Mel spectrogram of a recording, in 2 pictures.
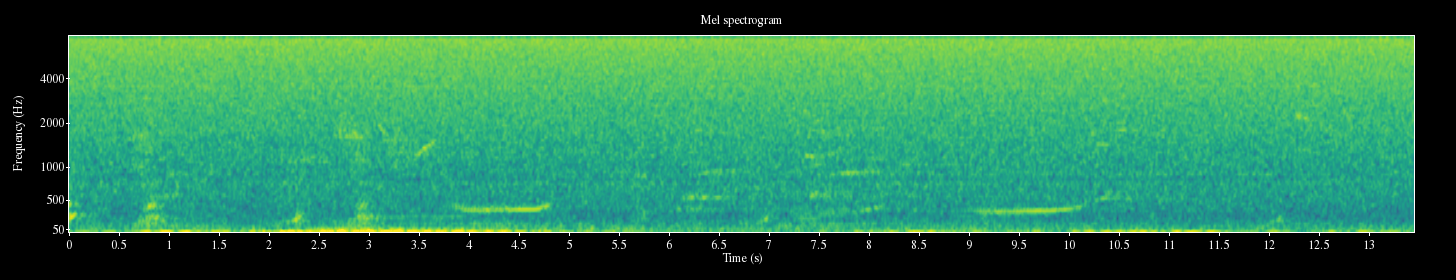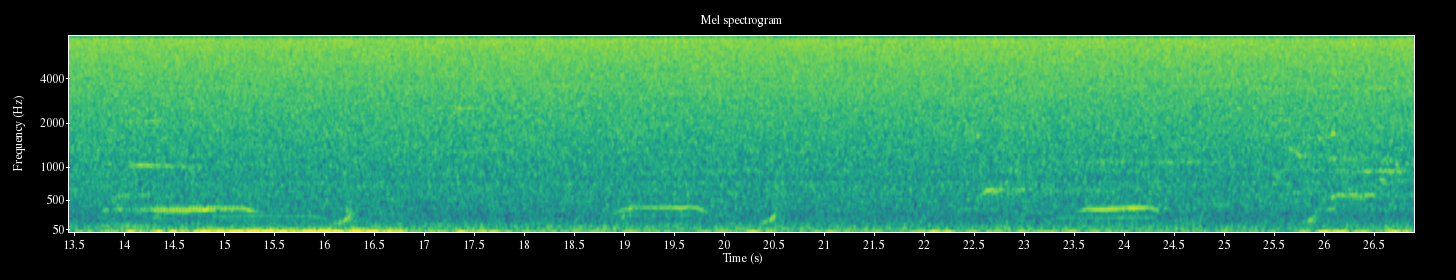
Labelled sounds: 14.0	14.3	humpback whale, 0.99 to 1.1 kHz
26.5	26.8	humpback whale, 0.90 to 1.1 kHz

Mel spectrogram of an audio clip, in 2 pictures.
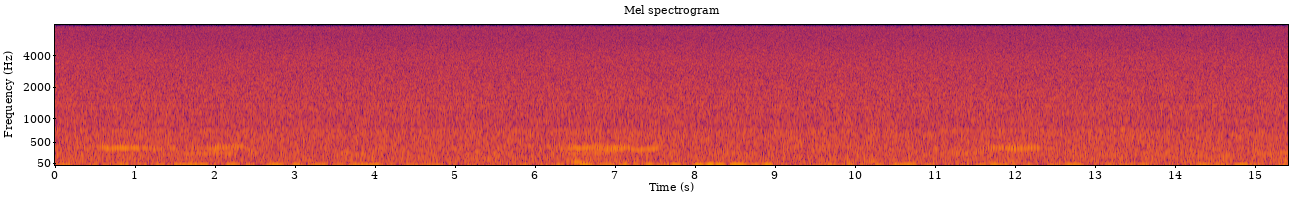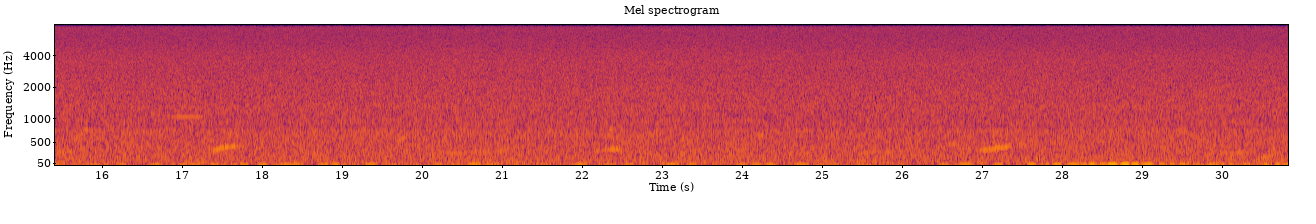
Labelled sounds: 16.9	17.3	humpback whale, 0.99 to 1.1 kHz

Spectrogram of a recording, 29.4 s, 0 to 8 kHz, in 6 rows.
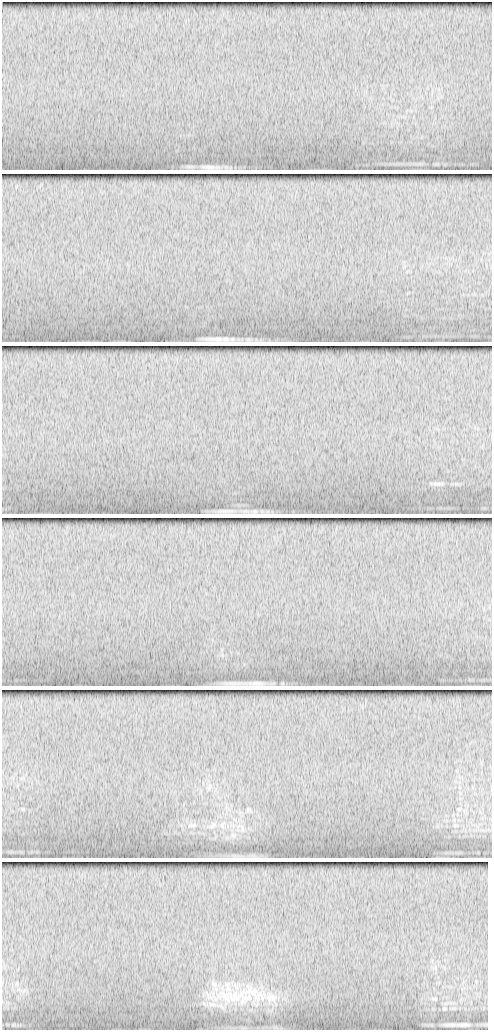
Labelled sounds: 9.2	9.8	humpback whale, 2.2 to 4.0 kHz
14.0	14.4	humpback whale, 1.4 to 1.6 kHz
21.1	21.4	humpback whale, 1.1 to 1.3 kHz
24.0	24.6	humpback whale, 1.2 to 1.9 kHz
26.4	27.3	humpback whale, 1.2 to 2.1 kHz
28.7	29.1	humpback whale, 0.96 to 1.1 kHz

